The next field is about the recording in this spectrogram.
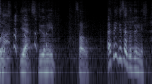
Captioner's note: laughing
